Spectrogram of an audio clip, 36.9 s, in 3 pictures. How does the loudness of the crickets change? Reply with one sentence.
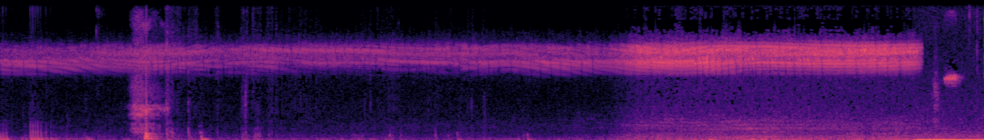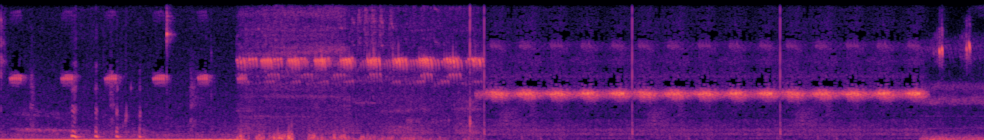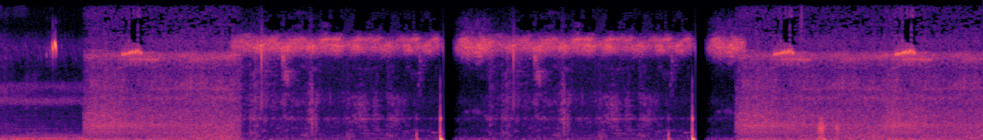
The loudness of the crickets goes up.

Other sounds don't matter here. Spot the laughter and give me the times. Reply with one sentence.
You can hear the laughter from 1.6 to 2.1 s, from 13.2 to 14.2 s and from 34.6 to 35.2 s.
